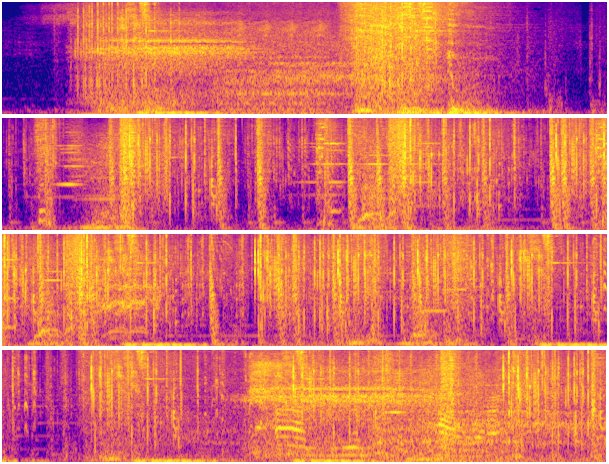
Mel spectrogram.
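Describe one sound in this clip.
Heavy impacts thud and boom.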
